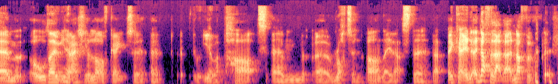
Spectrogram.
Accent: Brighton, South East England, United Kingdom; No. Fucking original Brighton, the one that this Brighton was named after. That's the one I'm from.

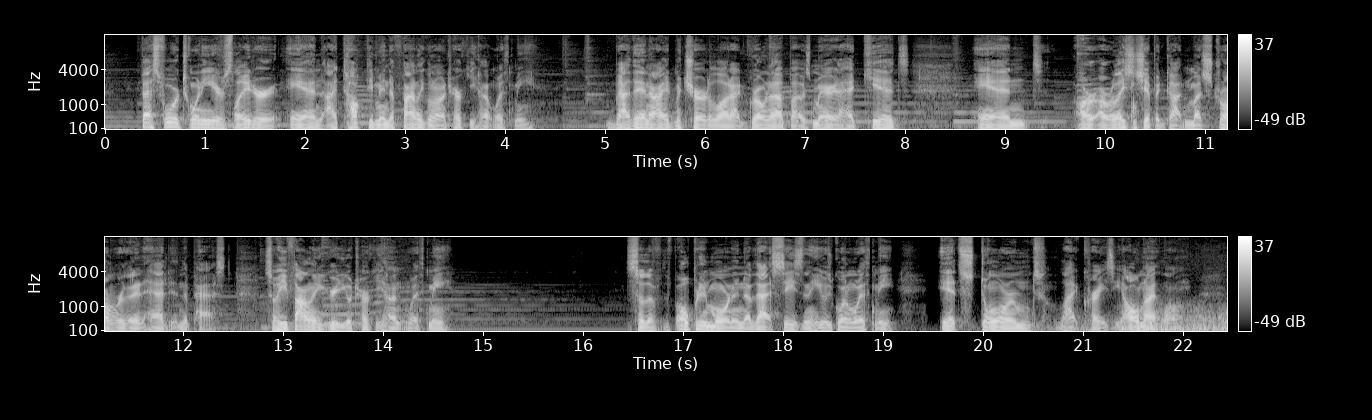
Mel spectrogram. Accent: Exeter, Missouri, United States; I'm from Exeter, Missouri, down in the very far southwest corner of the state. I'm 48

